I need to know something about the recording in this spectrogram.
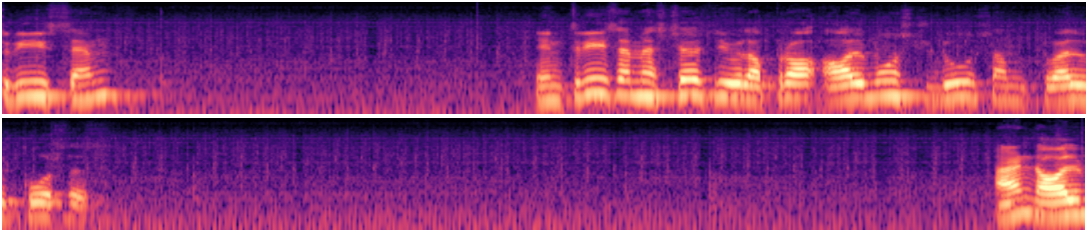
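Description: A man lectures calmly into a close microphone, in short bursts.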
